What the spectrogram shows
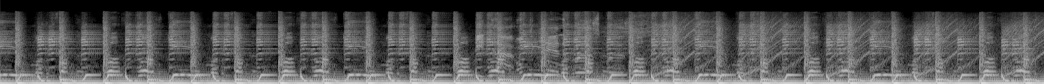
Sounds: House music, Music, Electronic music

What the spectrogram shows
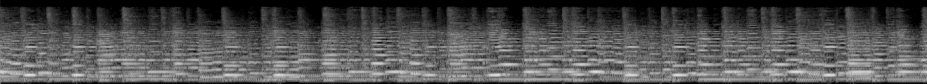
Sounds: fiddle, Bowed string instrument

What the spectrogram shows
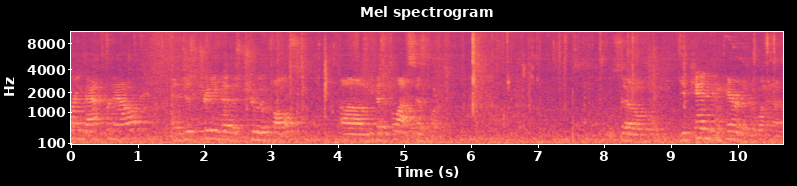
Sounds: Speech

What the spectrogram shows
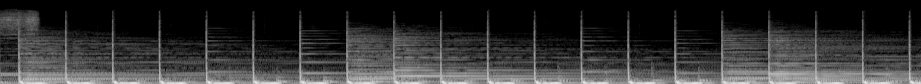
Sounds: Music, Soundtrack music

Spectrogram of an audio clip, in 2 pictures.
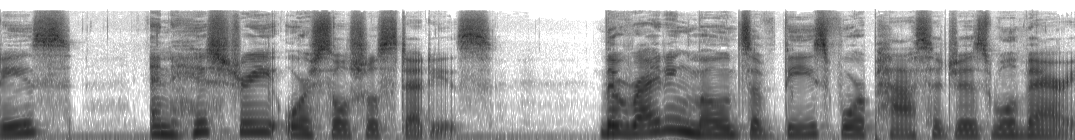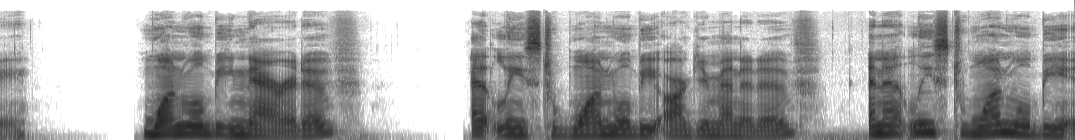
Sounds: Speech

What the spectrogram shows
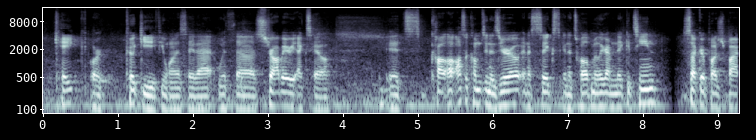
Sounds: Speech

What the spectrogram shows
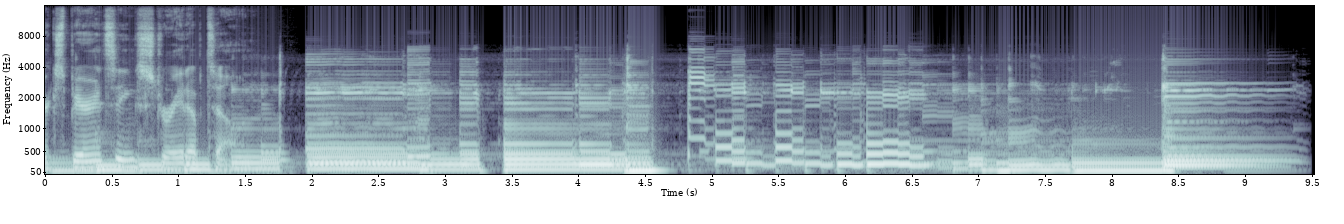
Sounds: Guitar, Musical instrument, Speech, Music

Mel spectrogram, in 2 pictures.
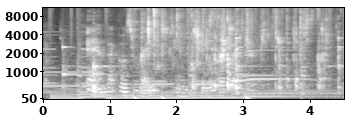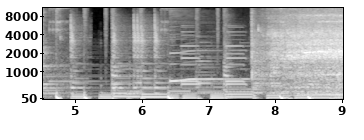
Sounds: inside a small room, Music, Speech

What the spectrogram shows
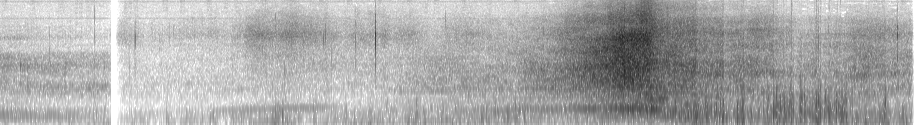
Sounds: White noise

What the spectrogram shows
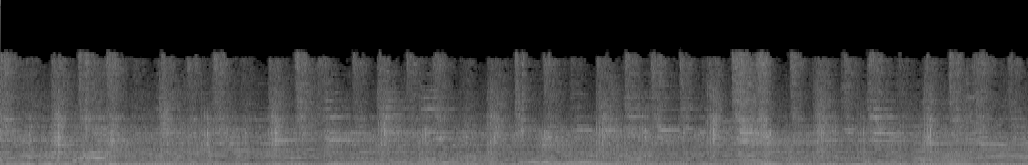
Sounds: Music, Musical instrument, Orchestra

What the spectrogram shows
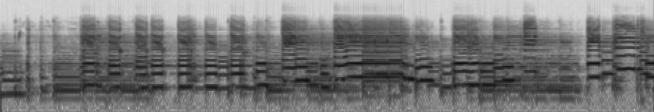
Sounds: Bass guitar, Music

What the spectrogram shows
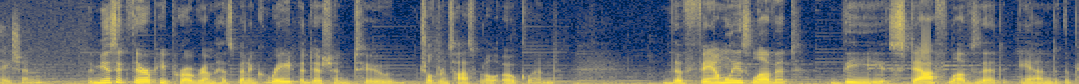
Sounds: Music, Speech

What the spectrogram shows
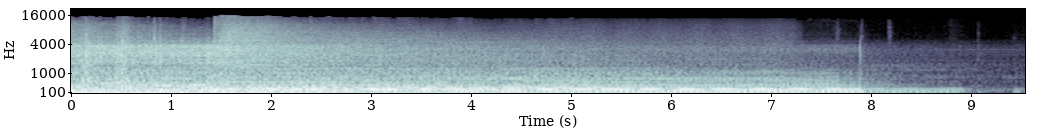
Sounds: Music

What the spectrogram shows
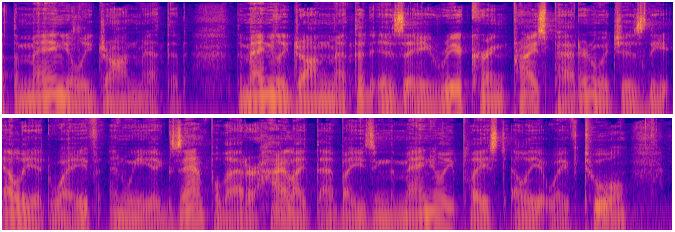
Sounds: Speech

